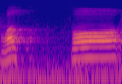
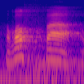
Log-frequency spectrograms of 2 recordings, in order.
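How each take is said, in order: First: The fa sound is thick and dark. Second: The fa sound is thin and light. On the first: The speaker calls it wrong. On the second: The speaker calls it right.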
